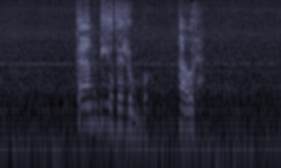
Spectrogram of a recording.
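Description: A young woman speaks calmly and firmly.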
